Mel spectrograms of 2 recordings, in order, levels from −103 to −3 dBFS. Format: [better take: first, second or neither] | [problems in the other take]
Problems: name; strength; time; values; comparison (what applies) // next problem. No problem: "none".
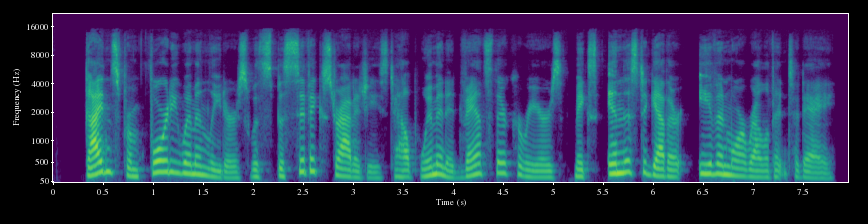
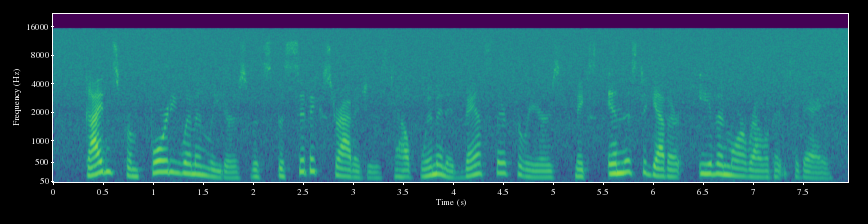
first | hiss; loud; throughout; 2 dB below the speech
